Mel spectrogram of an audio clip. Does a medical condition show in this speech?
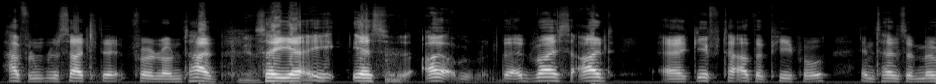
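Yes: cerebral palsy.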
